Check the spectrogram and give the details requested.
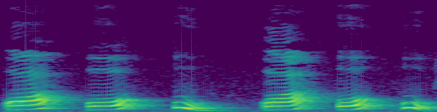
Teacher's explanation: এই স্বরধ্বনিগুলো লক্ষ্য করো, অ, ও, উ, অ, ও, উ। এই 3টি স্বরধ্বনি যখন তুমি মুখ দিয়ে উচ্চারণ করবে তখন দেখো জিহ্বাটা পেছন দিকে পিছিয়ে যাচ্ছে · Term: পশ্চাৎগত স্বরধ্বনি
